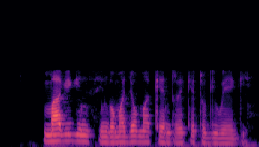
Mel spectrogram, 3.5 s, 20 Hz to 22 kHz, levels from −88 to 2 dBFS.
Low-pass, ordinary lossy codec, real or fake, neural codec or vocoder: 3.6 kHz; none; real; none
